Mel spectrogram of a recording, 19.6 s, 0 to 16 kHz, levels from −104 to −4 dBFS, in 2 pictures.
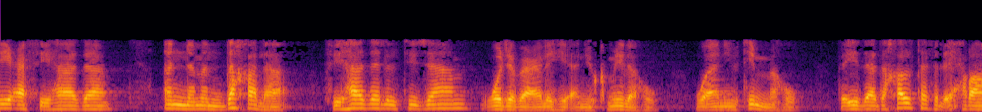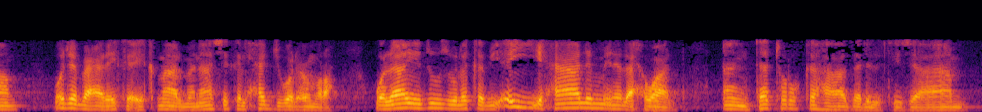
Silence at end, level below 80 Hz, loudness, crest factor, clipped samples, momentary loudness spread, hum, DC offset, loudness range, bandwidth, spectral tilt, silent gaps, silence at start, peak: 0.15 s; -54 dBFS; -26 LUFS; 20 dB; under 0.1%; 9 LU; none; under 0.1%; 3 LU; 4.3 kHz; -11.5 dB/octave; none; 0 s; -6 dBFS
